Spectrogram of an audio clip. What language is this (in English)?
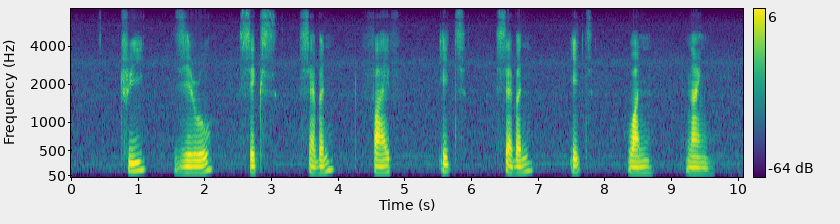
English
